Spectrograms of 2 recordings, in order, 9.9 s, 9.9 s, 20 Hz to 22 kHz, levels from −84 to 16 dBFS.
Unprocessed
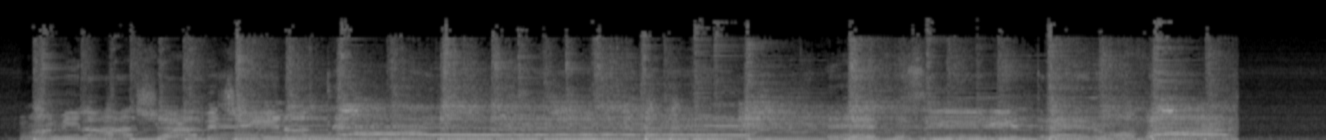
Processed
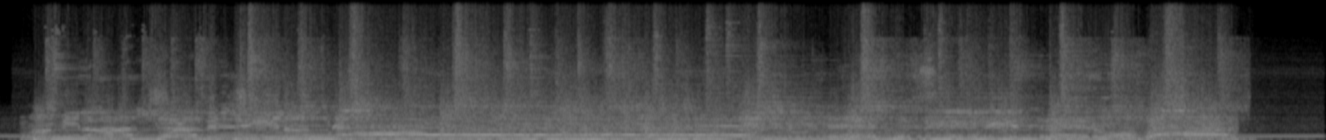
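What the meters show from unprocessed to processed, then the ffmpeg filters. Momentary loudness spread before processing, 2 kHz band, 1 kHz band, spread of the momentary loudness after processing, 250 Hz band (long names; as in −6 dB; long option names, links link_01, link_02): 4 LU, −2.0 dB, −2.0 dB, 3 LU, −4.0 dB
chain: -filter_complex "[0:a]acrossover=split=160|4500[link_01][link_02][link_03];[link_03]adelay=90[link_04];[link_01]adelay=130[link_05];[link_05][link_02][link_04]amix=inputs=3:normalize=0,aeval=exprs='0.0562*(abs(mod(val(0)/0.0562+3,4)-2)-1)':channel_layout=same,asplit=2[link_06][link_07];[link_07]aecho=0:1:208:0.0668[link_08];[link_06][link_08]amix=inputs=2:normalize=0,aeval=exprs='val(0)+0.00708*sin(2*PI*760*n/s)':channel_layout=same,acrusher=bits=8:mode=log:mix=0:aa=0.000001"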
